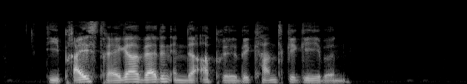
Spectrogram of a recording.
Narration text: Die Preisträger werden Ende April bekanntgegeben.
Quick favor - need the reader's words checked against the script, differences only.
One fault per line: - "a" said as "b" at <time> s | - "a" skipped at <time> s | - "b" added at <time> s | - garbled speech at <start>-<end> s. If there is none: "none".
none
